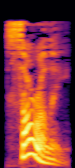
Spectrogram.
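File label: "sorrily", British English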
